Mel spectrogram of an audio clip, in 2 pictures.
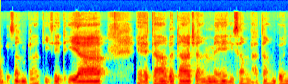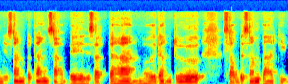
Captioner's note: chanting in Pali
